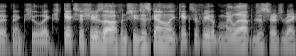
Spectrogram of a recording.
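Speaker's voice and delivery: ordinary talk, nothing marked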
